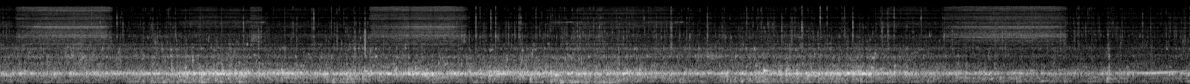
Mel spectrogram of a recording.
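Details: Steady underwater hum and rushing water noise, with no animal calls standing out.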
